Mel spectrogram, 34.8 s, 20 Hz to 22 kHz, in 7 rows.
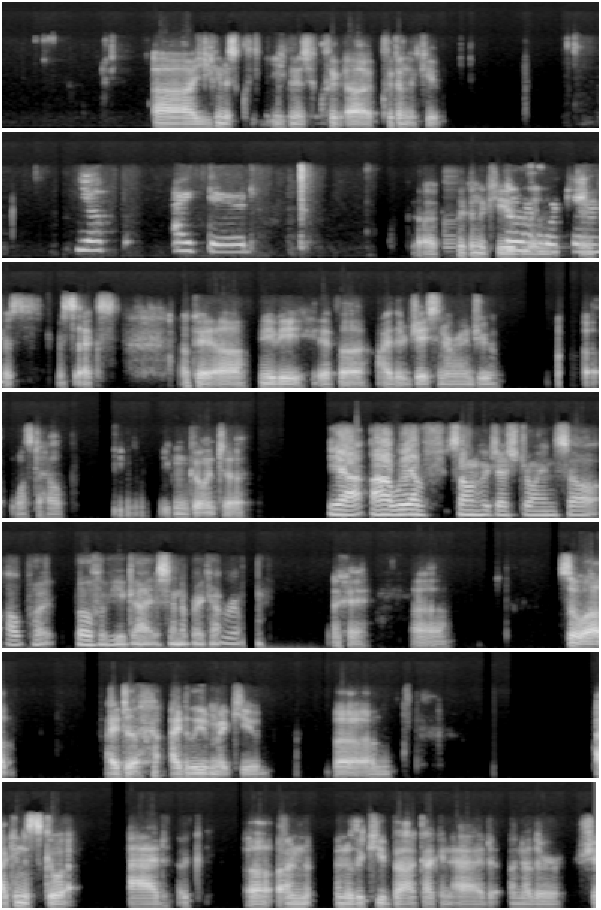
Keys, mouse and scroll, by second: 20.0-34.8 middle drag, 20.0-34.8 right drag.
